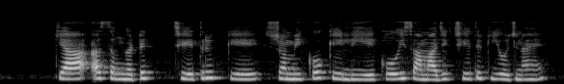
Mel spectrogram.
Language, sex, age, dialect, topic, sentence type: Hindi, female, 18-24, Marwari Dhudhari, banking, question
